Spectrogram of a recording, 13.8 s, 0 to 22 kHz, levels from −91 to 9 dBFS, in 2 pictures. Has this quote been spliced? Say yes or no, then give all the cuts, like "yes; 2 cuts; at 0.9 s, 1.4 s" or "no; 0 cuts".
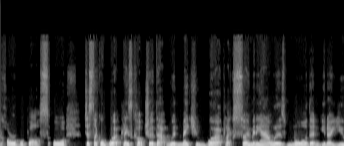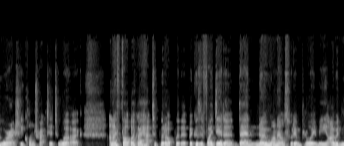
no; 0 cuts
